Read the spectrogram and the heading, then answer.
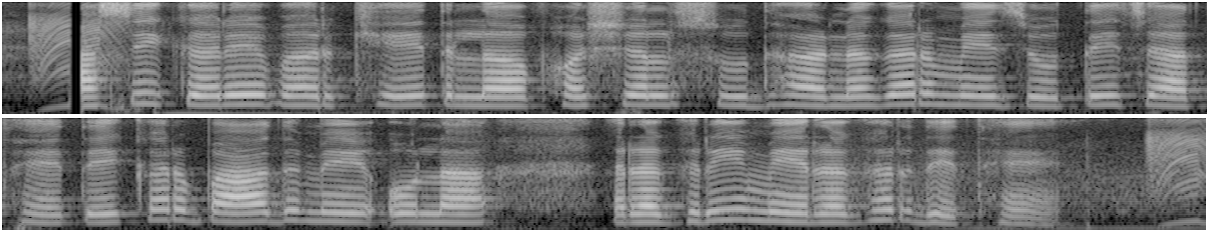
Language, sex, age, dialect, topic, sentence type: Chhattisgarhi, female, 25-30, Northern/Bhandar, agriculture, statement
